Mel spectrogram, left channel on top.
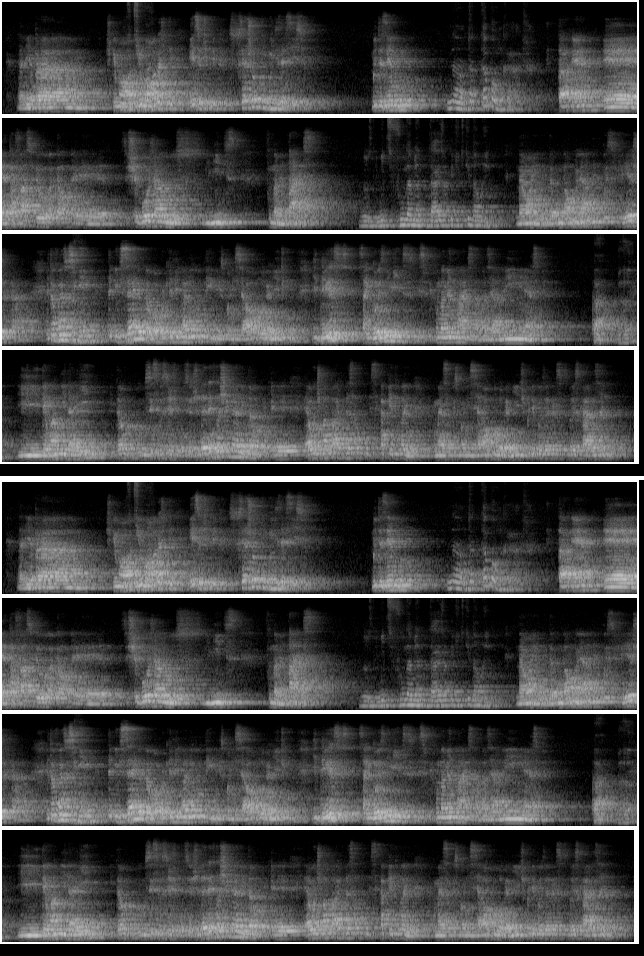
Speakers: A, on the left; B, on the left.
A: Daria para acho que
B: Inclusive
A: uma hora,
B: você
A: em uma
B: pode.
A: hora a gente. Esse é o tipo de. Você achou que tem muito exercício, muito exemplo,
B: Não, tá, tá bom, cara, acho.
A: tá? É, é tá fácil de eu- aquela. É, você chegou já nos limites fundamentais?
B: Nos limites fundamentais, eu acredito que não ainda.
A: Não ainda. Então dá uma olhada e depois veja, cara. Então faz o seguinte,
B: Aham.
A: te- encerre, ó, porque ele, ali o- tem é exponencial, logaritmo, e desses saem dois limites es- fundamentais, tá? Baseado em ESP, tá?
B: Tá, aham.
A: E tem uma e daí, então, eu não sei se você, você a deve estar chegando então, porque ele é a última parte dessa, desse capítulo aí. Começa com exponencial, com logaritmo e depois vai para esses dois caras aí,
